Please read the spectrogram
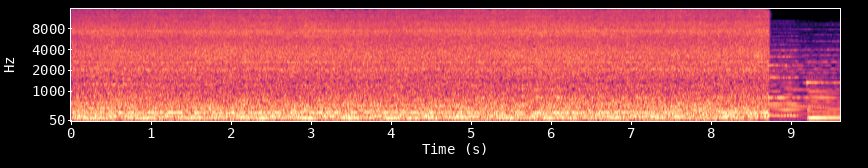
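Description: Steady rushing ventilation noise with a low hum, the room sound of a large indoor badminton hall. It cuts off abruptly near the end.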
